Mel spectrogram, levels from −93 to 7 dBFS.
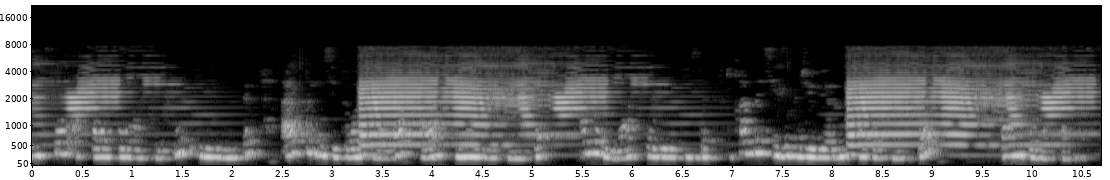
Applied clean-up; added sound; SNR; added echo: classical method WPE with log-MMSE.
